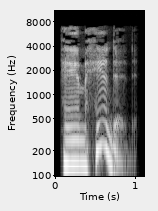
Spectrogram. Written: ham-handed

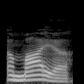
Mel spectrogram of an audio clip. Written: amya

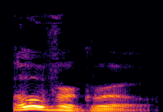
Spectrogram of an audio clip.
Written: overgrow

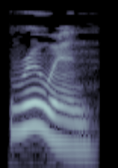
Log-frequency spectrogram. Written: reuhen

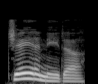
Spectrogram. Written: jayeenita

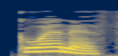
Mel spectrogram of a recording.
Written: gweneth

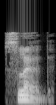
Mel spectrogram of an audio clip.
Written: sled

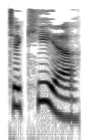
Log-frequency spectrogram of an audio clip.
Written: takiyah

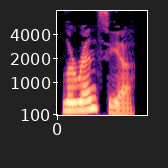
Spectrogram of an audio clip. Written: laurencia

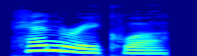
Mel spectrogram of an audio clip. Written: Henriqua

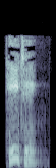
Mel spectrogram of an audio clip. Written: heating

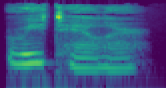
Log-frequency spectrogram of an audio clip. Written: retailer

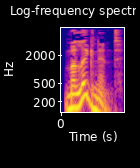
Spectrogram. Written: malignant

